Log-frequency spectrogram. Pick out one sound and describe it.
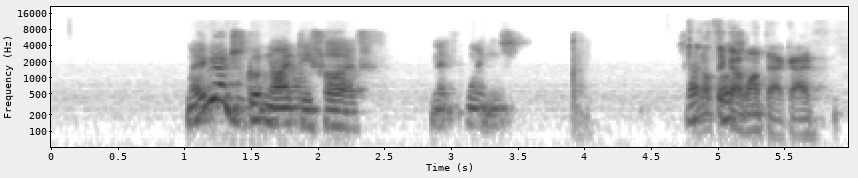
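A man talks with animation over a webcam microphone.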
